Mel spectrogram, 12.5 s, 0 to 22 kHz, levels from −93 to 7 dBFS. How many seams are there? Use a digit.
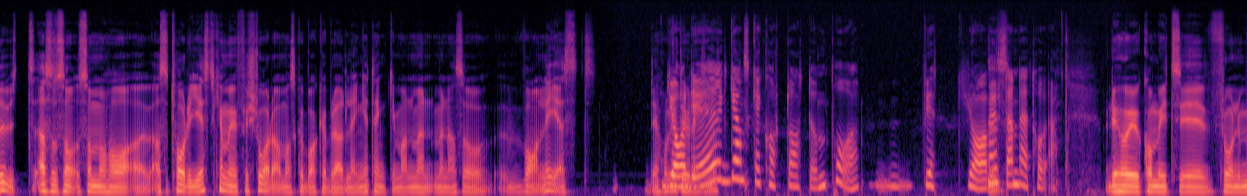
1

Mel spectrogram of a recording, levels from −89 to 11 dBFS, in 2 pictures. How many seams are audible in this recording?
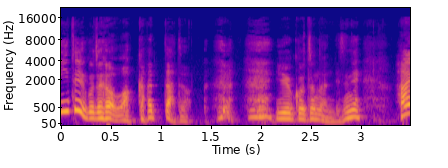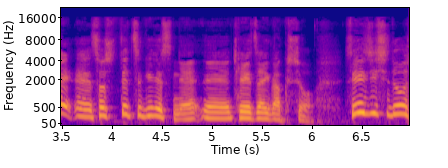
2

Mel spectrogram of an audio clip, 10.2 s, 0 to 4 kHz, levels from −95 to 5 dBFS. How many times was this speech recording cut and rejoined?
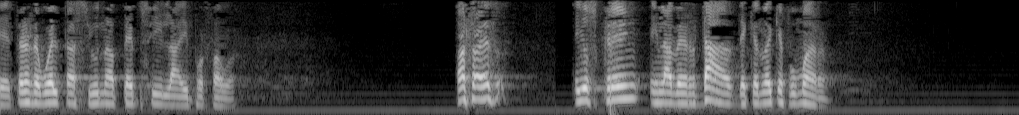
1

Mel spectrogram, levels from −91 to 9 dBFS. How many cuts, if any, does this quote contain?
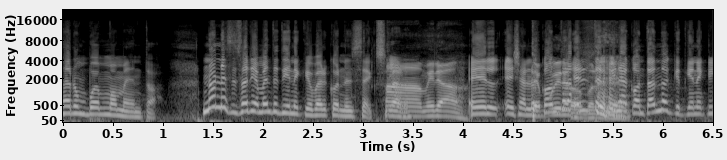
2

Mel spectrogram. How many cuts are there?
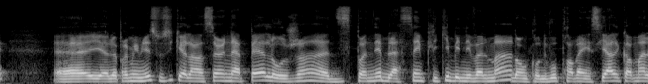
1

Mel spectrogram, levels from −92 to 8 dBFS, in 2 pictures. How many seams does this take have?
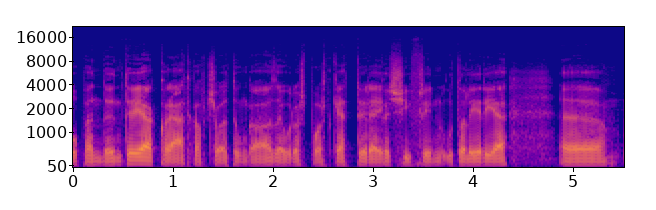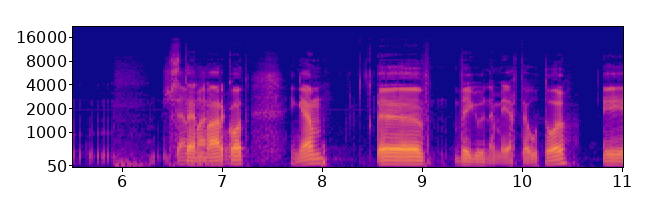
1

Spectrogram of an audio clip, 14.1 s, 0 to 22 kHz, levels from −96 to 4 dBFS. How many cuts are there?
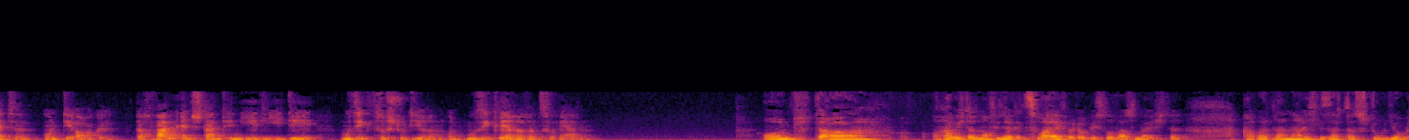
2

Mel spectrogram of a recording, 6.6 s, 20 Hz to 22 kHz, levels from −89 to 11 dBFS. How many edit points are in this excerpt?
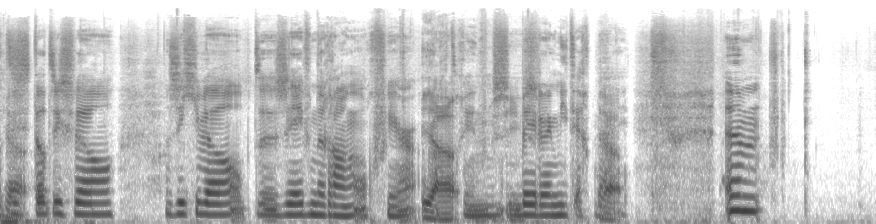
0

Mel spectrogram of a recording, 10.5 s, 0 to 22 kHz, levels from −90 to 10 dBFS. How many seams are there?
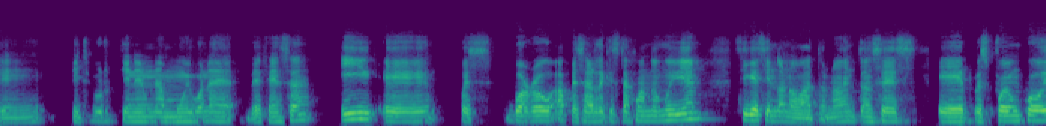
1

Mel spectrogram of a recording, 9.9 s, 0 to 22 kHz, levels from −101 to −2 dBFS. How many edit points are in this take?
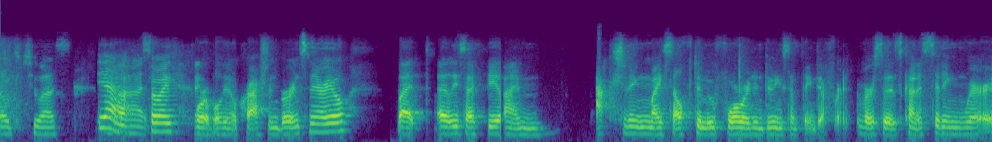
2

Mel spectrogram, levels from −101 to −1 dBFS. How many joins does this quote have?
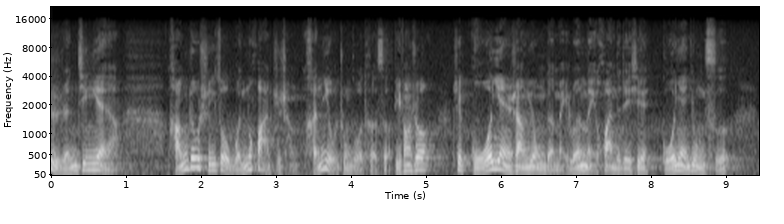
2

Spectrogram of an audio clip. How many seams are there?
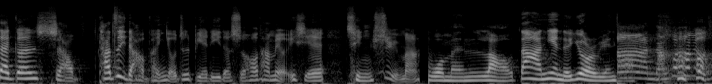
2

